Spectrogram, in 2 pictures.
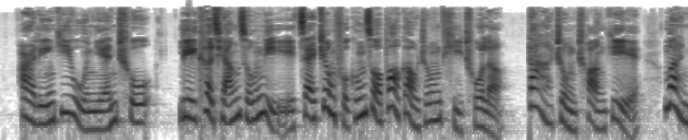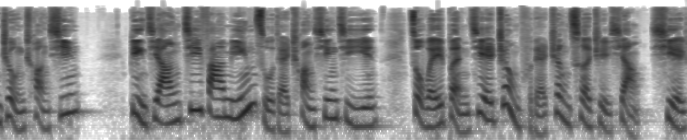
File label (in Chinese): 女-解说-公司职工“创意创新”大赛视频片解说词, 配音案例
